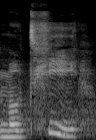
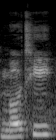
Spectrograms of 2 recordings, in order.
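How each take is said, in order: First: The T is pronounced hard. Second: The T is pronounced softly. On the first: "Moti with a hard T is something like chubby or fatty" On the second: "with a soft T"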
